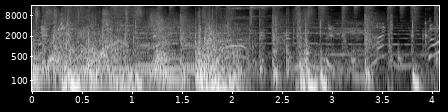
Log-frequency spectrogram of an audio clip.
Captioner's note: grunting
